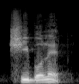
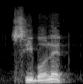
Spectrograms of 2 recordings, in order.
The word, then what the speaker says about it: Shibolet: Si él respondía, "No, entonces le decían, "Ahora pues di Shibolet." Y él decía sibolet porque no podía pronunciarlo correctamente.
